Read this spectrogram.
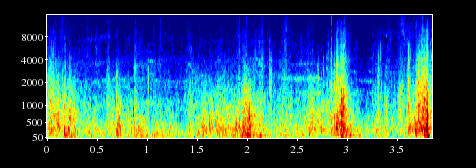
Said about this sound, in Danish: Det er lyden af et sejl. Med sejlet kan skibene sejle stærkere, og de kan sejle meget længere. Og derfor så var sejlet altså et af vikingernes allervigtigste redskaber.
